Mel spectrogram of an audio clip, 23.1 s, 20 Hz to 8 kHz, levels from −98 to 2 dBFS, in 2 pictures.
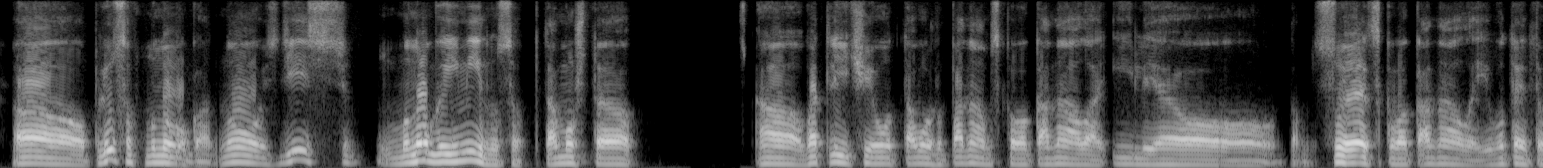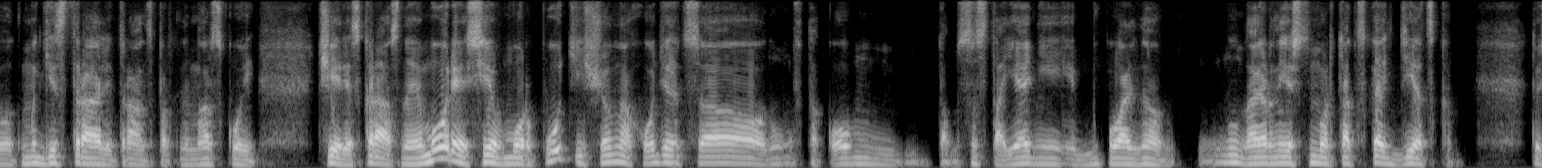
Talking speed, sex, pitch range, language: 120 wpm, male, 100-125 Hz, Russian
